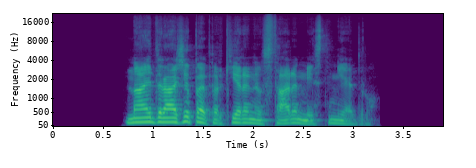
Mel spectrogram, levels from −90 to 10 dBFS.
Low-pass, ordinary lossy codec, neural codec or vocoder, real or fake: none; none; codec, 44.1 kHz, 7.8 kbps, Pupu-Codec; fake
